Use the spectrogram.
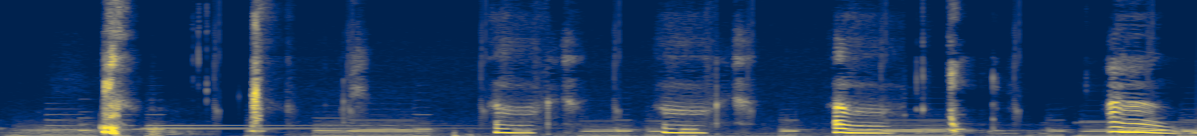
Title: Kids sneezing 😂🤣#baby #funny #fyp #youtube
